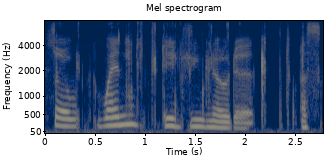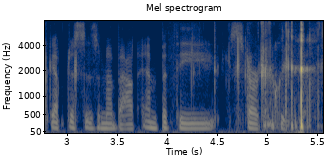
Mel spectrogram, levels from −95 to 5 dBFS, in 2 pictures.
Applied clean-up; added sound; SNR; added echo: neural diffusion model UNIVERSE++.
